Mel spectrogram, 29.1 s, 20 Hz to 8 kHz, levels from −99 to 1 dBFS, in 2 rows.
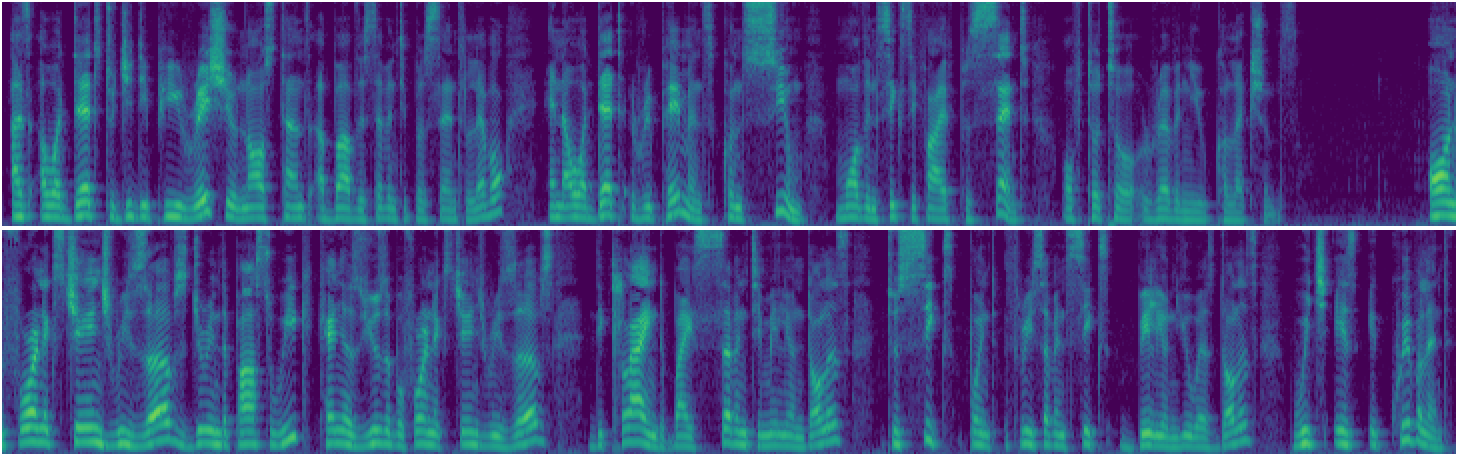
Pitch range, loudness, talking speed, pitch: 130-165 Hz, -34 LUFS, 105 wpm, 150 Hz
